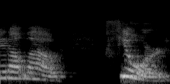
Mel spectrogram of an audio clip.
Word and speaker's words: fjord: pretty odd combination right this strange word is pronounced cured kind of like an FYI sound can you say it with me fjord say it out loud fjord it's your word alright so back to what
